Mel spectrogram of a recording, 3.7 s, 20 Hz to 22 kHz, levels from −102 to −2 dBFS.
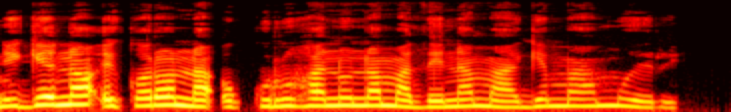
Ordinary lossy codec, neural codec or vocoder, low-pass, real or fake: none; none; 19.8 kHz; real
